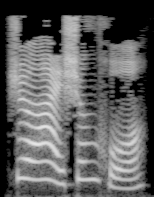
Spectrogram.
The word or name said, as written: 热爱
